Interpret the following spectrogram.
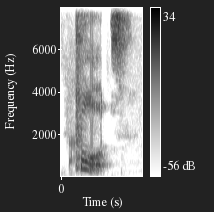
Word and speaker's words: sports: Hi, sports.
